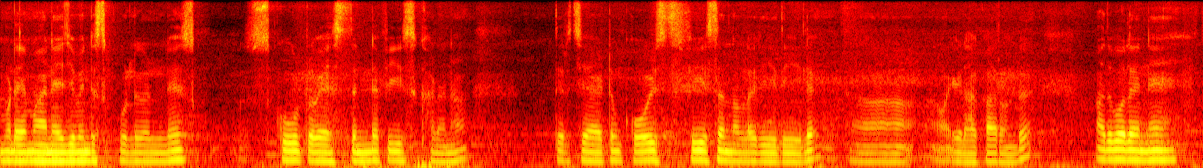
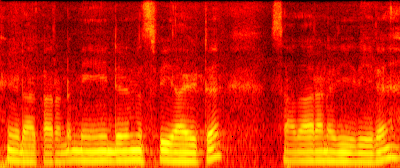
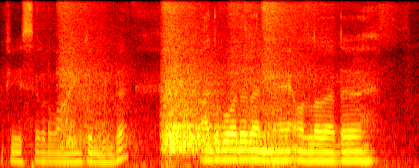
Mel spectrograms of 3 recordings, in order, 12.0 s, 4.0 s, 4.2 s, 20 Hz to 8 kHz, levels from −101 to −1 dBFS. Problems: none marked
